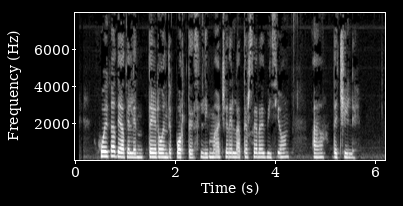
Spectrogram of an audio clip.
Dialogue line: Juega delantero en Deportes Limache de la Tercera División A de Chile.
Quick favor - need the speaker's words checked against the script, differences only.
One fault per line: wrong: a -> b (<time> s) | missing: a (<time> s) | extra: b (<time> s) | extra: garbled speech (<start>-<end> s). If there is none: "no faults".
extra: de (0.8 s)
